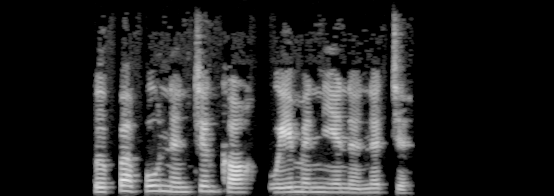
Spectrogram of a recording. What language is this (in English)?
Bamenyam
